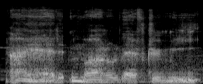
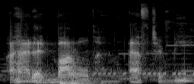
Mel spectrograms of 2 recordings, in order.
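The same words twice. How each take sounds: First: It is said in a put-on Venom voice. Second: It is said in a normal voice.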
